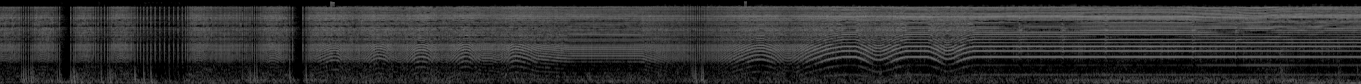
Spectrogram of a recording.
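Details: JF109 spark plug tester powered by a 12V 2A adapter, new and just unboxed, nothing happening at low settings: a high electronic buzz whose pitch sweeps up and down, then holds steady as the setting rises; the tester sparks normally.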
